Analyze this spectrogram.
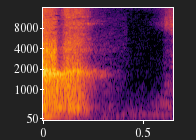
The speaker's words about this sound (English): Oh. You have to sneeze.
